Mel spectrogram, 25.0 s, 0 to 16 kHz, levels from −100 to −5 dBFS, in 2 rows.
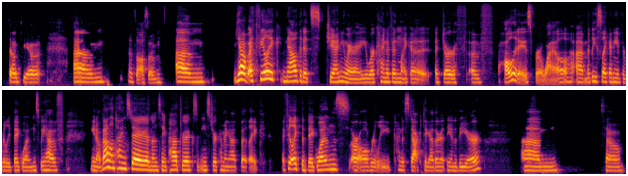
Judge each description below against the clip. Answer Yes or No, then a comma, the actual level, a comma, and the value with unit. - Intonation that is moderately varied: Yes, average, 3.1 semitones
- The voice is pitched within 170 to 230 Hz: Yes, medium, 185 Hz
